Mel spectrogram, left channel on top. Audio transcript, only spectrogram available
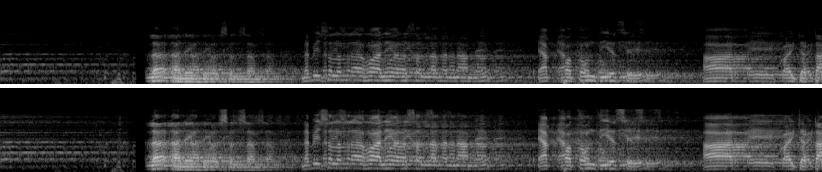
আলাইহি ওয়াসাল্লাম। নবী সাল্লাল্লাহু আলাইহি ওয়াসাল্লামের নামে এক খতম দিয়েছে আর কয়টা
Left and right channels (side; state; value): both; normal; correlation 0.35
